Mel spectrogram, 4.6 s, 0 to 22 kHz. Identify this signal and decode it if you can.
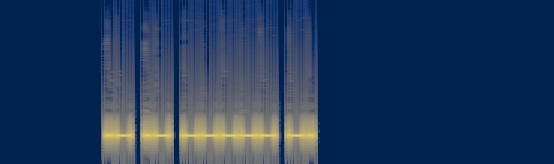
Morse code, heard as a keyed tone, about 30 wpm, 700 Hz. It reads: AA0N
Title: USA Call Signs - 4 Characters - Repeated 2x - 30wpm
